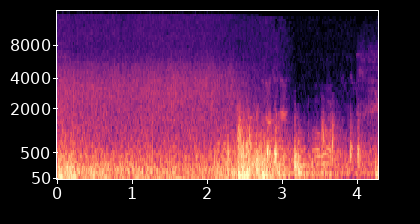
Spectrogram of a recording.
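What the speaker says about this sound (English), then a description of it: "a barrage of rockets and shells was unleashed on a small town in the Caucasus Mountains of Georgia." A barrage of rockets and shells pounds a small town in the Caucasus Mountains of Georgia during the 2008 South Ossetia fighting, a continuous rumbling roar that swells into heavier close booms about halfway through.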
